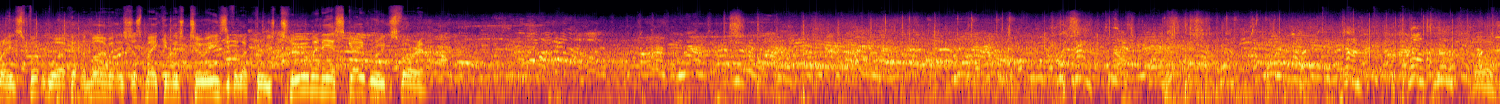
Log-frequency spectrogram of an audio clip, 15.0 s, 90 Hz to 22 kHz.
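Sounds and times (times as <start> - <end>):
voices shouting over one another: 1.1 - 15.0.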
